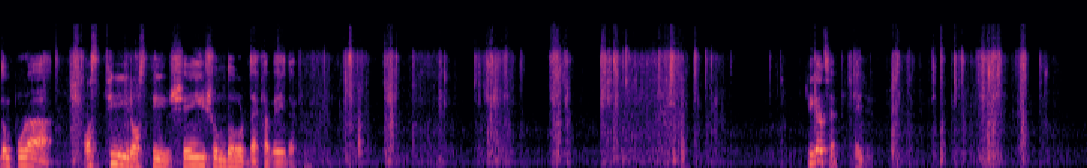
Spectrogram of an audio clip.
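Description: A man speaks close by, with animation.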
